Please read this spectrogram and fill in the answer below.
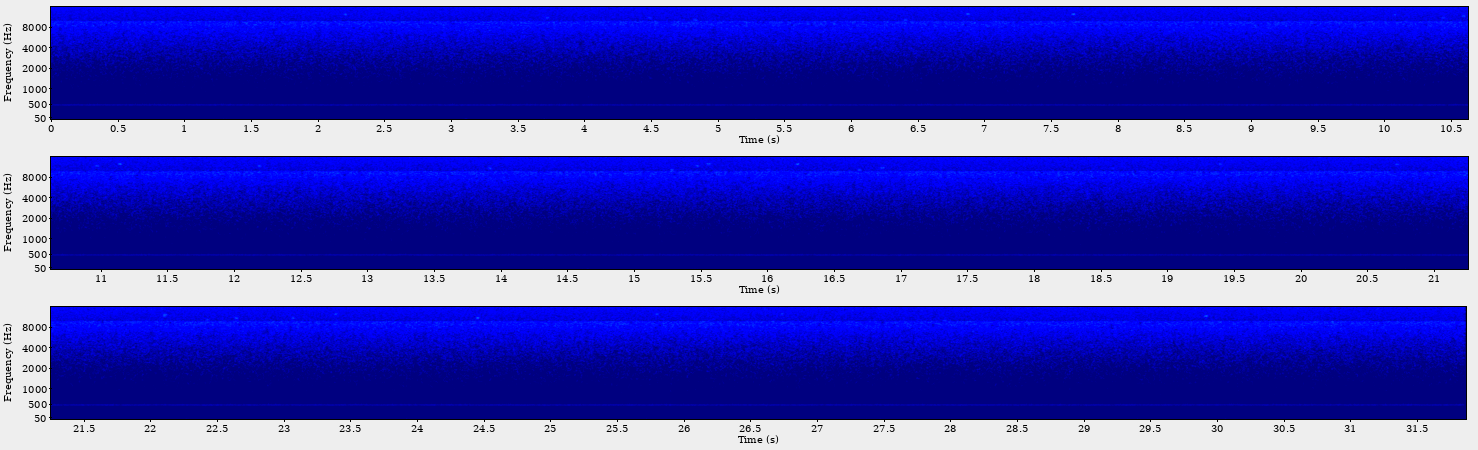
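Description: Near silence: a very faint steady tone and nothing else.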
